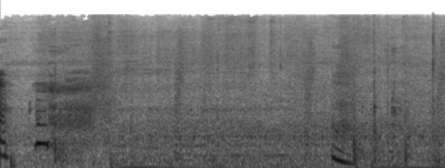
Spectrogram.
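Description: A woman's short breathy grunts and gasps as she strains to work a car's bonnet release catch, over a low steady hum.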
